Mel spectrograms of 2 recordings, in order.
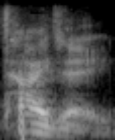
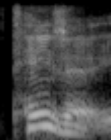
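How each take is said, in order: First: The first part sounds like 'tie'. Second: The first part sounds like 'tay'. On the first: The speaker calls it right. "It's pronounced Ty J" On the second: The speaker calls it wrong. "I've been saying it wrong this whole time"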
